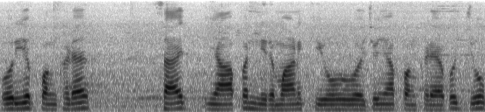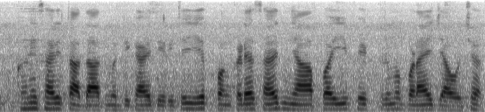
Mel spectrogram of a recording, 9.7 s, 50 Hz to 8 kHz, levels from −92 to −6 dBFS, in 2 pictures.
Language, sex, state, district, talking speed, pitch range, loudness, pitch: Rajasthani, male, Rajasthan, Nagaur, 205 wpm, 125-145 Hz, -18 LUFS, 135 Hz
